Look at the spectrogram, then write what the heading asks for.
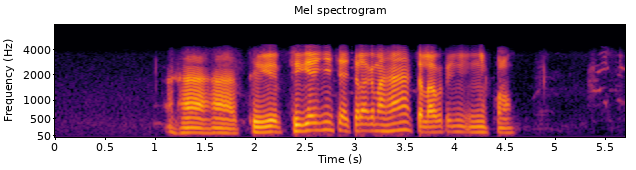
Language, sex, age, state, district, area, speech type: Santali, male, 18-30, West Bengal, Purba Bardhaman, rural, conversation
